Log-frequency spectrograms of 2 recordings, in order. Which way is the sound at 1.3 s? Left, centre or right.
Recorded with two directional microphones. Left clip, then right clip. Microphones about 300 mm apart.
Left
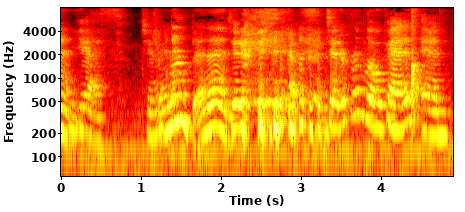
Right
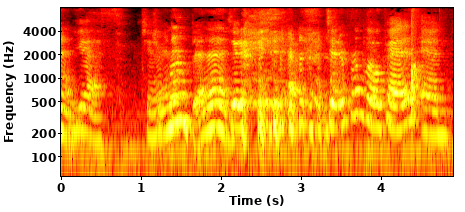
Centre.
